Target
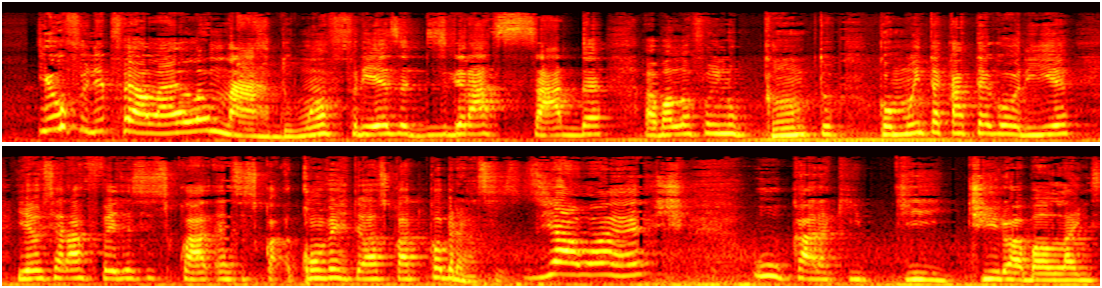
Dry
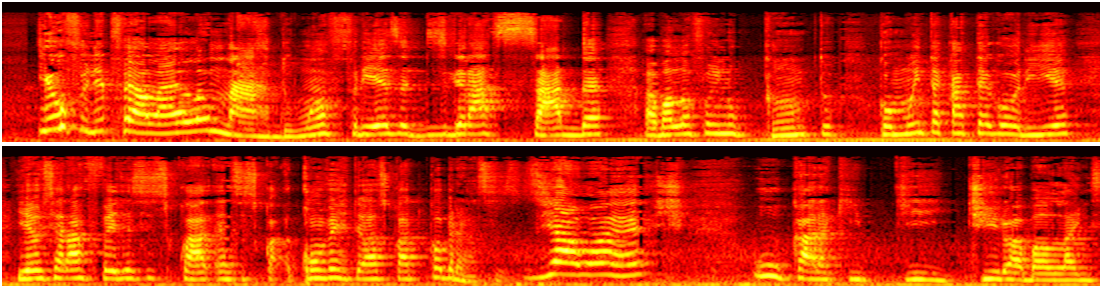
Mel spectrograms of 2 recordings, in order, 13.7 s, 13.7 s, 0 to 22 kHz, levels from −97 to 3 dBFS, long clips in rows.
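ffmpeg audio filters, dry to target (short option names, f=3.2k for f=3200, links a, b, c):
-af "dynaudnorm=f=220:g=3:m=11.5dB,volume=-5dB"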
